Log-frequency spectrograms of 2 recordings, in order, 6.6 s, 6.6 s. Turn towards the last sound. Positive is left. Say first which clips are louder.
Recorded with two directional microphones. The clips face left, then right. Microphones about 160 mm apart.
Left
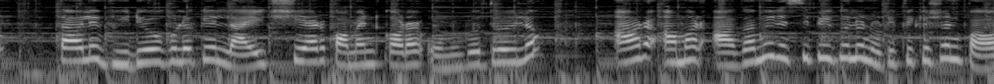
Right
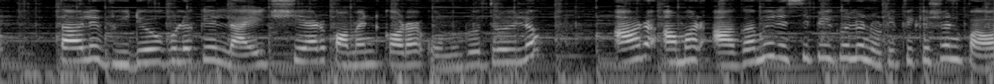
# left 2 dB
turn(degrees=15)  # may be behind; listen again after turning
